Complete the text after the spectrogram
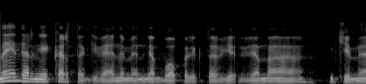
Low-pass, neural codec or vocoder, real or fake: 7.2 kHz; codec, 16 kHz, 4 kbps, FreqCodec, larger model; fake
